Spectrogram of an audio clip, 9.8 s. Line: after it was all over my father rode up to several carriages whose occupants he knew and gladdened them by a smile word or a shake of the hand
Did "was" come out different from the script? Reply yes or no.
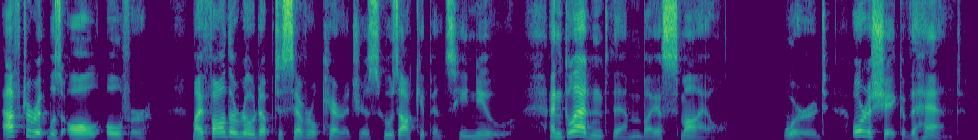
no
